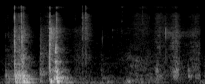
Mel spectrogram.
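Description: Flat screwdriver slitting the packing tape on a cardboard box as the flaps are pulled open: a few short, sharp rips and knocks in the first second, then quieter rustling of cardboard.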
